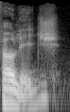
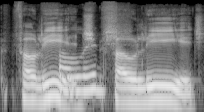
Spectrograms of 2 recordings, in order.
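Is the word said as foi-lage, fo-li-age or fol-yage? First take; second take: fol-yage; fo-li-age. First: The word has no vowel after the L. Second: The word has an ee vowel after the L. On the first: This is the first reduced form. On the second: This is the original full form. "foliage ear"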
